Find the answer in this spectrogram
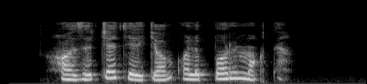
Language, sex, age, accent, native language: Uzbek, female, 18-24, Qoraqalpog'iston, Karakalpak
